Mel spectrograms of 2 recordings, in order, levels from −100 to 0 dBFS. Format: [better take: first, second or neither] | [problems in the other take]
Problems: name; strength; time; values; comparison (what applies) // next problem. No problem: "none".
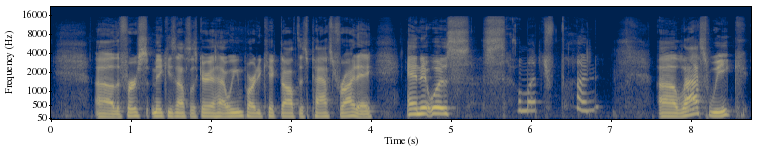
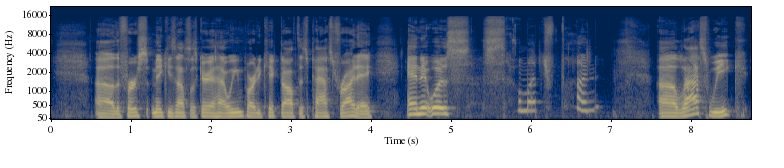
neither | none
